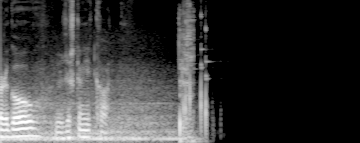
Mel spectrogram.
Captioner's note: bricks knocking together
